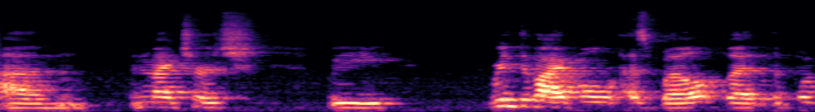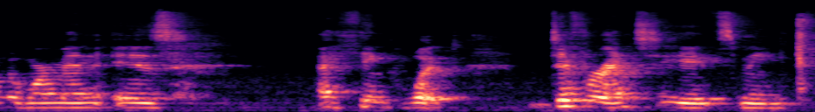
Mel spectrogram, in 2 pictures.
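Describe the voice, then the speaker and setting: A woman with an American accent talks at a moderate pace, her pitch fairly low and her intonation fairly even. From United States. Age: young. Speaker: student. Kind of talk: class presentation. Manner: hesitant, many fillers.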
